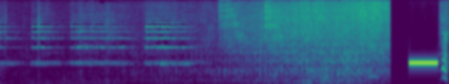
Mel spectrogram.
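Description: Mountain bikes ploughing through a shallow creek crossing: a rush of splashing water that builds and then cuts off suddenly about five seconds in, followed by a loud, short edited-in bleep tone. Before the splash, a thin steady high squeal sounds in three short pulses.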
